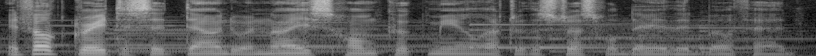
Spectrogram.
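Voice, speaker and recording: A man's voice: lowish voice, brisk, over music. A man reading a story aloud as scripted audiobook narration. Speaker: fan fiction audiobook reader.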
